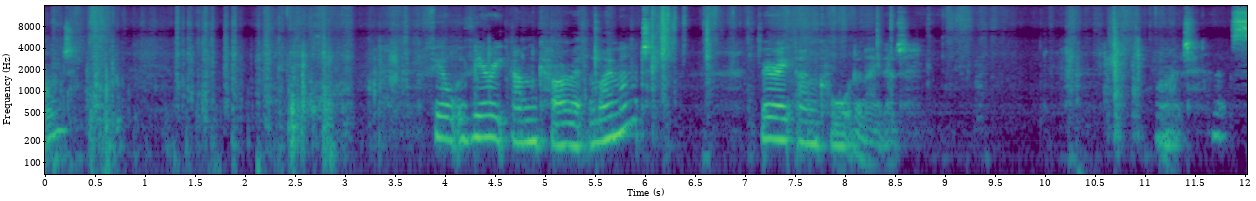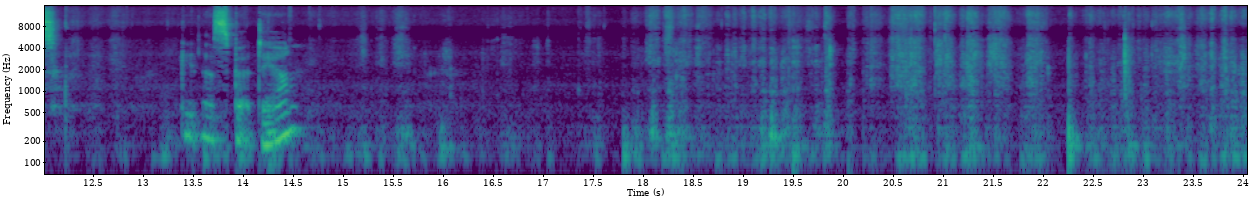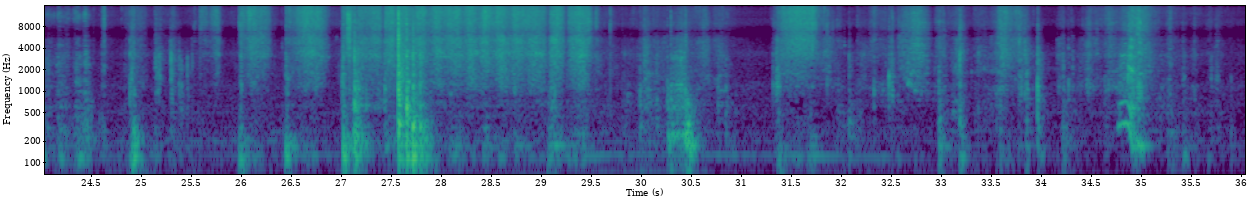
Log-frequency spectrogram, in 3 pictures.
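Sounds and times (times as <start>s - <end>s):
paper rustling and scuffing: 0.0s - 3.8s, 5.3s - 9.6s, 10.2s - 11.1s, 24.8s - 35.9s
hands rubbing paper: 25.6s - 29.6s, 31.3s - 34.0s.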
